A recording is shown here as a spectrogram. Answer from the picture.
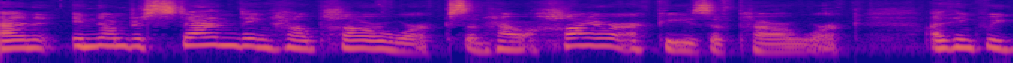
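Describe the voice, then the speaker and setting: Lively intonation at a moderate pace, in a Kerry accent. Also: woman. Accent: broad Kerry. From Ireland, County Kerry. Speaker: gender studies lecturer and feminist activist. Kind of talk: podcast interview conversation.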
